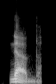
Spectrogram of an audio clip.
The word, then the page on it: NEB: American English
